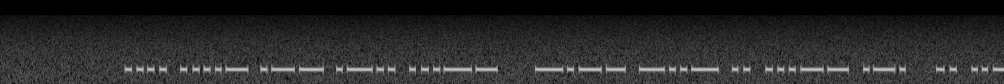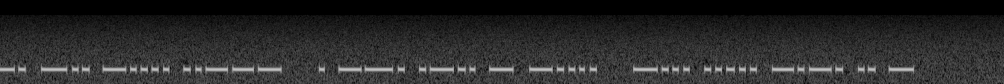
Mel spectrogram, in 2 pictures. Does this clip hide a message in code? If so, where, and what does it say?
Yes: Morse code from 1.2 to 19.2 s, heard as a keyed tone, hand-sent with a straight key, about 22 wpm, 700 Hz. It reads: H4WL3 YXI3R IFD62 EGLT6 B5CIT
